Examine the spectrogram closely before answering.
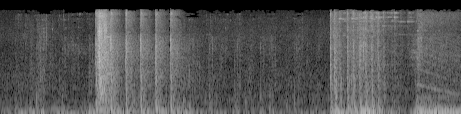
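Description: Gunshots fire in short rapid bursts.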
